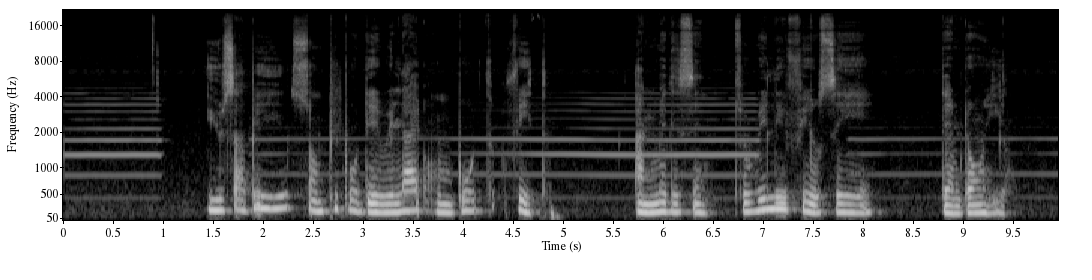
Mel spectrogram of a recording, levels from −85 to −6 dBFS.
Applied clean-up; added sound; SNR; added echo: none; Wind instrument, woodwind instrument; 20 dB; none.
